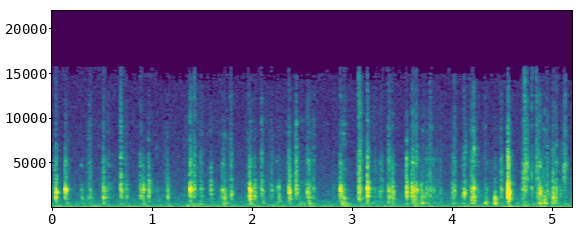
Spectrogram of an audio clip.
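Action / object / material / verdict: tap / plastic computer keyboard / plastic / none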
